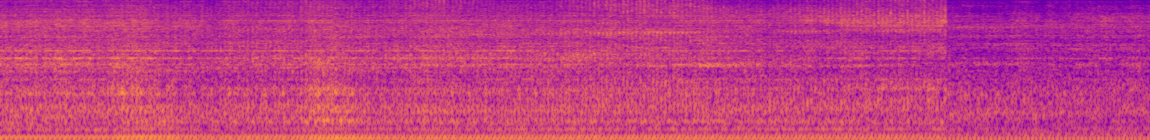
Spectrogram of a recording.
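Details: Irrigation pivot diesel engine idling very loud because exhaust goes straight out the turbo with no muffler; even steady low throb with no miss or knock; normal idle.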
